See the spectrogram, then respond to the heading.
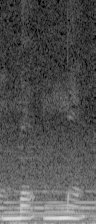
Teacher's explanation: तो इसका उच्चारण हमें मुख में जो म का उच्चारण स्थान है उससे करना है और नासिका से भी करना है। तो मुख में म इस वर्ण का उच्चारण स्थान दोनों ओष्ठ है, यानी कि होठ है, और इसे हमें नाक से भी उच्चारित करना है कुछ इस प्रकार म। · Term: अनुनासिक वर्ण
